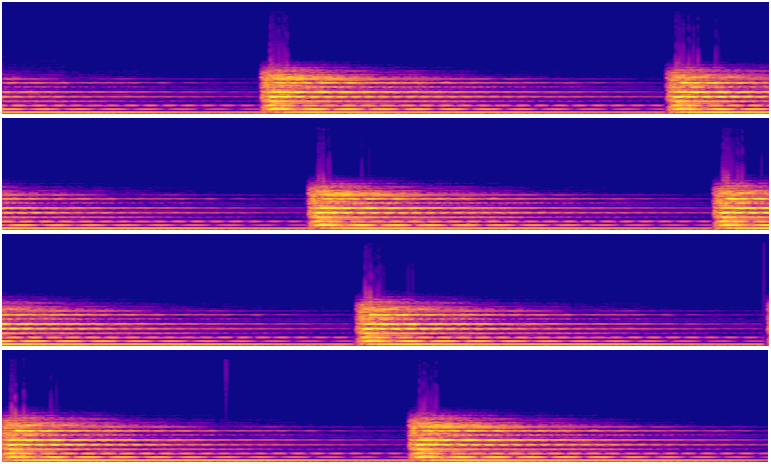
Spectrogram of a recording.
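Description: A single bell tolling slowly, struck seven times about four seconds apart, each stroke ringing on and fading until the next.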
